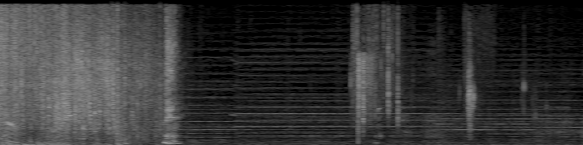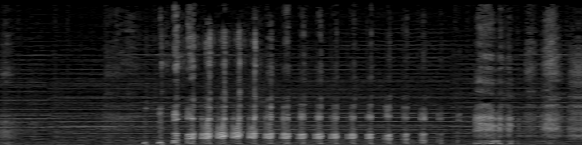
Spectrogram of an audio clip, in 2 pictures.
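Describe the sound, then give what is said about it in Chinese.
A heavy crash in an audio drama as a body slams onto eaves and smashes through a roof: a loud, noisy burst that breaks off sharply, followed by scattered sharp hits and later a run of rapid rhythmic pulses. “重重地摔在了屋檐上，砸穿了房顶，跌落下去。”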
